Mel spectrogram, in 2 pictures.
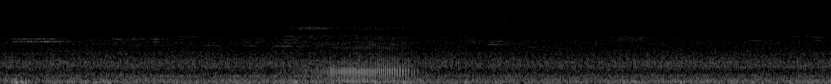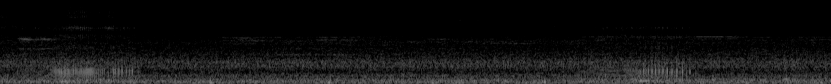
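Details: Two-and-a-half-year-old pug snoring while sleeping and dreaming: three loud snorting snores roughly every six seconds, about ten breaths a minute, over steady rumbling background noise.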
